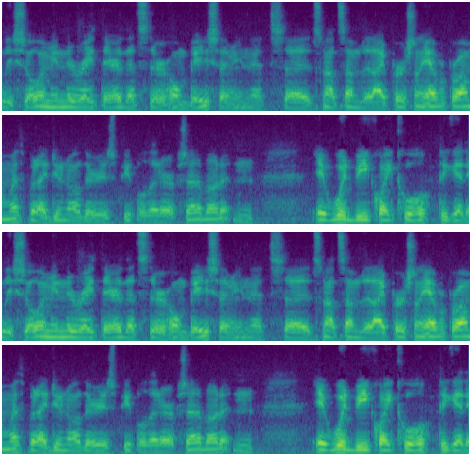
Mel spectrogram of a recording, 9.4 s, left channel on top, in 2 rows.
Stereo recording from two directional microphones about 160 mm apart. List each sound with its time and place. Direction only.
0.0 s speech: 10° right (ahead or behind)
